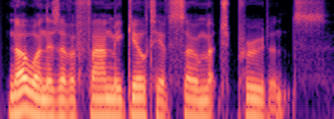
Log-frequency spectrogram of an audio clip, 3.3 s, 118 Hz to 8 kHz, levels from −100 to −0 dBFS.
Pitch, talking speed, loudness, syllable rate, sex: 120 Hz, 195 wpm, -18 LUFS, 5.2 syllables/s, male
